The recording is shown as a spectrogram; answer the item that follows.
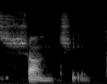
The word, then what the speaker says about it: Shang-Chi: I think it's Shang-Chi. – Did I not say Shang? – I think you had a bit of an emphasis on the A when you said Shang.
